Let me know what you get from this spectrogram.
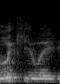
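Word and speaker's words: Lykke Li: This is quite fun, actually, because I looked up the pronunciation of Licky Lee, because a lot of people were done gone say wrong. And Licky Lee is how it is supposed to be said.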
